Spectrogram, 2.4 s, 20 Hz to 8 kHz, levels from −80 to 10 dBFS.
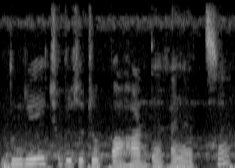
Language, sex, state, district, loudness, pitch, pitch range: Bengali, female, West Bengal, Jalpaiguri, -23 LUFS, 220 Hz, 210-240 Hz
